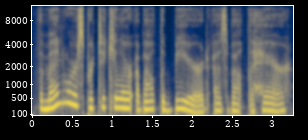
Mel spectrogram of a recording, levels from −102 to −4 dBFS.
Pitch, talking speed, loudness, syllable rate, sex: 215 Hz, 220 wpm, -15 LUFS, 6.0 syllables/s, female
